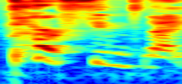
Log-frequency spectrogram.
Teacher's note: he just punches that P that plosive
